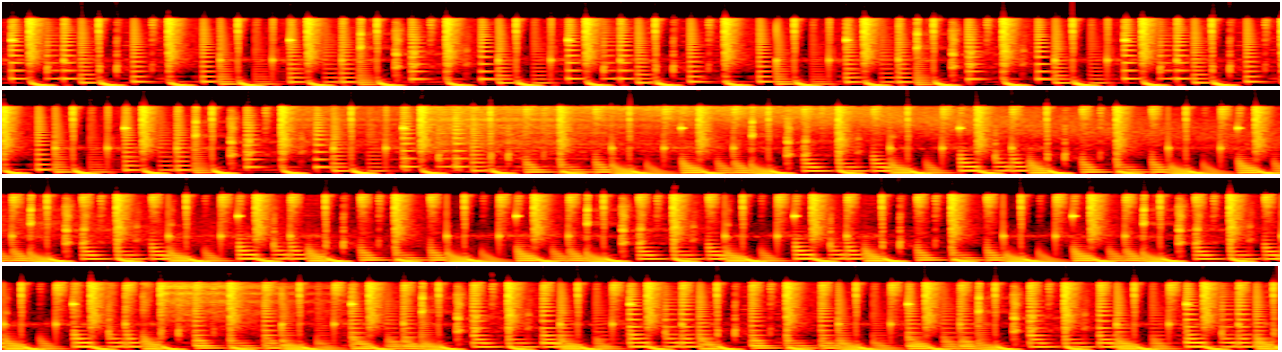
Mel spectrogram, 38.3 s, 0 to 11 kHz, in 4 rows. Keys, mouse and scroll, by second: 0.2 click, 3.1-3.8 scroll down 1, 3.8 scroll down 1, 5.1 right click, 5.8 click, 7.8 click, 8.1 click, 9.4 click, 10.6 click, 14.6 click, 16.3 scroll down 1, 18.0 click, 21.3 scroll up 2, 21.6 click, 22.8 click, 25.1 click, 27.0 click, 28.0 scroll down 2, 30.3 click, 33.1 click, 34.6 click, 34.7 click, 36.8 click.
